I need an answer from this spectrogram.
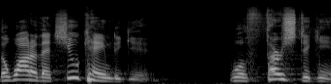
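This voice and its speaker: Against a quiet background, a voice with a bright, sharp tone makes very wide pitch swings. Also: man. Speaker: preacher. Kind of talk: sermon. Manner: call-and-response, engaged with congregation. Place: church. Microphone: handheld.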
